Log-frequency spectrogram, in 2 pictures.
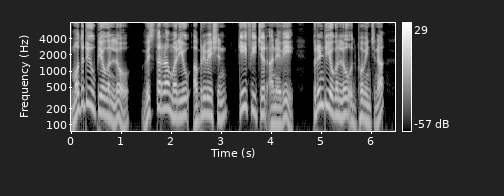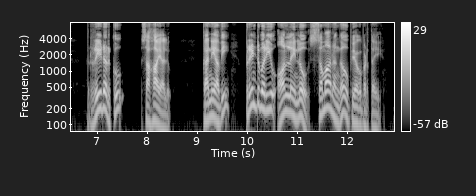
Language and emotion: Telugu, neutral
